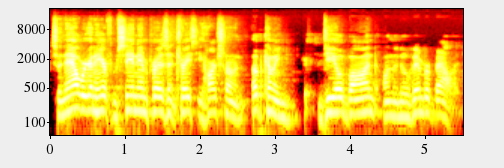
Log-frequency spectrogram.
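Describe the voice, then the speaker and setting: A man with a husky voice informally chairing a council meeting and addressing speakers. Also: on the high side, quick pace.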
